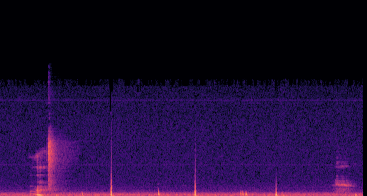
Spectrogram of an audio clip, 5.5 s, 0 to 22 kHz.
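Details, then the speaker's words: Korotkoff sounds in an auscultatory blood pressure training exercise: soft regular taps fading out, last regular tone at 88 mmHg diastolic; reading 148/88 mmHg. "так последний регулярный тон находится на уровне восемьдесят восемь миллиметров ртутного столба"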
